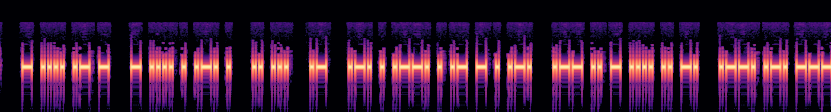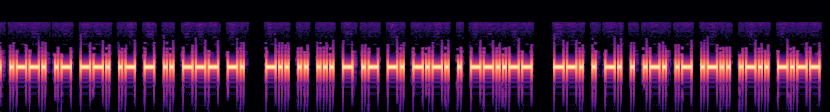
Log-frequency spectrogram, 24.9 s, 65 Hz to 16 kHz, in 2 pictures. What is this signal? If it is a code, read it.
Morse code, heard as a keyed tone, about 25 wpm, 600 Hz. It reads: THAT THERE IS A REPEATER WITHIN PROPAGATION DISTANCE, GENERALLY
